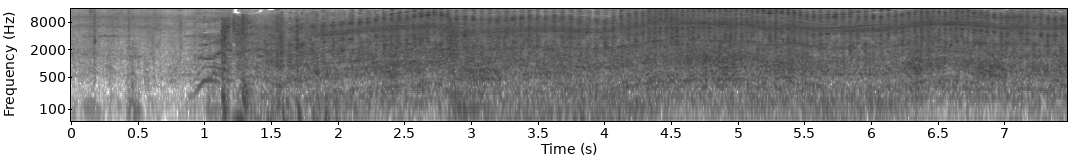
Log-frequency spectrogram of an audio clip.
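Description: A small flying drone's jet engines roar steadily.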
